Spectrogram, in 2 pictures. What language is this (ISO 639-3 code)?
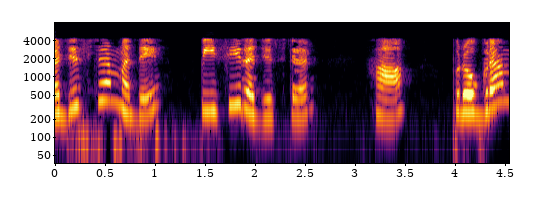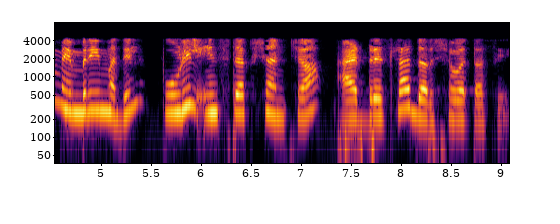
mar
